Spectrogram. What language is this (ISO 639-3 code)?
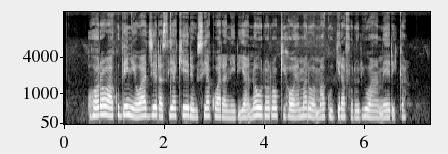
kik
